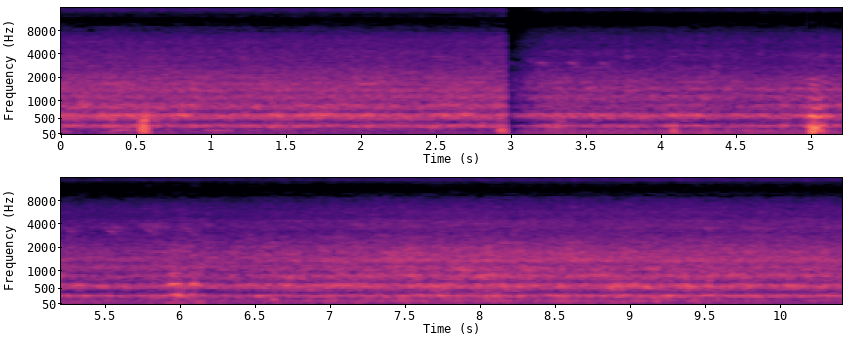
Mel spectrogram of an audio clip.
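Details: Softer, continuous humming drone from a wild Asian honey bee colony (Apis cerana) as the nest is searched for its queen. A sharp knock, several faint taps and light handling noises sit over the buzz.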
